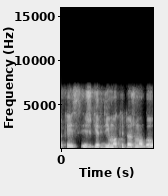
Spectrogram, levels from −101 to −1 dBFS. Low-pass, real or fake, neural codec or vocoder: 7.2 kHz; real; none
